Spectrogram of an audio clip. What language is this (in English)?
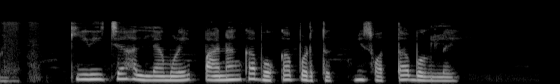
Marathi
